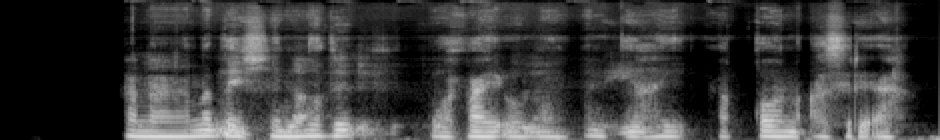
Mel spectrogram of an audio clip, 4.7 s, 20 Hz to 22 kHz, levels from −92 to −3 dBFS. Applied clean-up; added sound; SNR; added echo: neural mask model DeepFilterNet 3.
